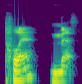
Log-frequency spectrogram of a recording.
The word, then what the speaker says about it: Plymouth: looks like you're saying looks like if you just look at the word it's it looks like ply mouth that's not correct you pronounce it Plymouth play myth Plymouth so Plymouth Massachusetts the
